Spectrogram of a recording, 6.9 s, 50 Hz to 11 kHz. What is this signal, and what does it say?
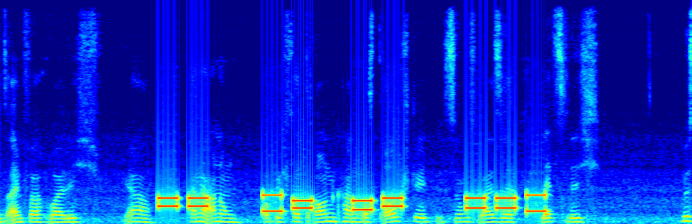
DTMF, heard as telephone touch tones, dialled by machine, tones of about 190 ms, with speech in German. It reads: 00 37 40 883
